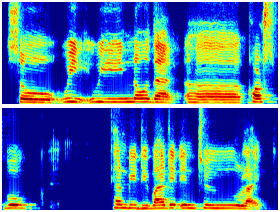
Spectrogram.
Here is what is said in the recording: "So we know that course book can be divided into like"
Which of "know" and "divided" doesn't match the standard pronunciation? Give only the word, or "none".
none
